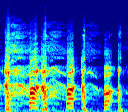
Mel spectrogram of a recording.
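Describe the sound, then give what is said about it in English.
A voice imitates a giant whale's deep, booming coughs: about seven loud, throaty bursts in quick, uneven succession, heavy, with no other talking. “Just as they began to sink, the sound of great coughing filled the air.”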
